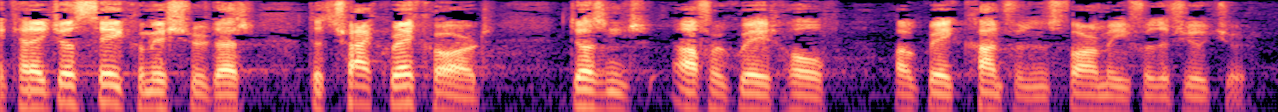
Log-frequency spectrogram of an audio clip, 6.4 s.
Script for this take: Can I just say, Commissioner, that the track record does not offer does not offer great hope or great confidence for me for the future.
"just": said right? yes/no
yes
